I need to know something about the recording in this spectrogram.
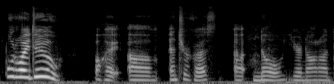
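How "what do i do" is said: high, very loud alarmed cry; panicked shout. Real, not acted. Visitor missing from list, panics.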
